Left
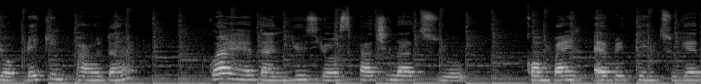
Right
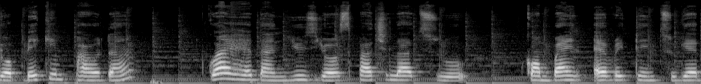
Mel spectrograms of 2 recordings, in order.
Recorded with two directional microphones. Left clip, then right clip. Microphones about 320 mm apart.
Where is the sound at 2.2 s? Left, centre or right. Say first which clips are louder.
Right 9 dB; centre.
